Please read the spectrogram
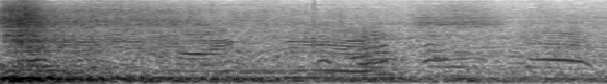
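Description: Lifted pickup truck's engine giving a short loud rev right at the start, fading over about half a second as it moves off, with crowd voices underneath.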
